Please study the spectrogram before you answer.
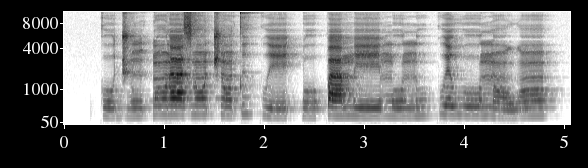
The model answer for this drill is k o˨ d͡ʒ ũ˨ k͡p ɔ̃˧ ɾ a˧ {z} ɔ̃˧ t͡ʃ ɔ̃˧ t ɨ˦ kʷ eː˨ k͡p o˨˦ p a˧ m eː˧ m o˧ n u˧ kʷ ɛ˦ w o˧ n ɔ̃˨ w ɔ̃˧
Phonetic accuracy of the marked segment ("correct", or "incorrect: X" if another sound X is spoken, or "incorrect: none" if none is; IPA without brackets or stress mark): correct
